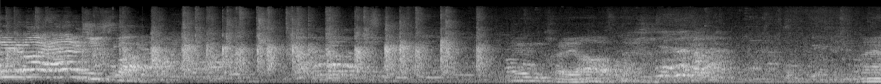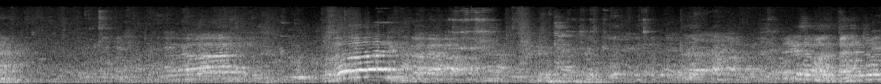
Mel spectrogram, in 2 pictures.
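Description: A man talks animatedly into a microphone through loudspeakers in an echoing room.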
